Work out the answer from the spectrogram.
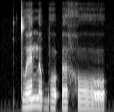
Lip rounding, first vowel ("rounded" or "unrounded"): unrounded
